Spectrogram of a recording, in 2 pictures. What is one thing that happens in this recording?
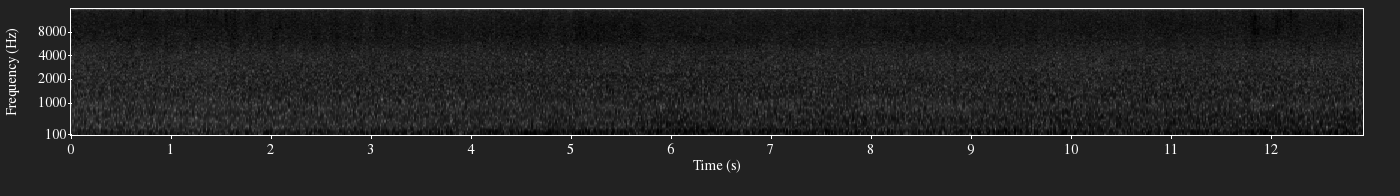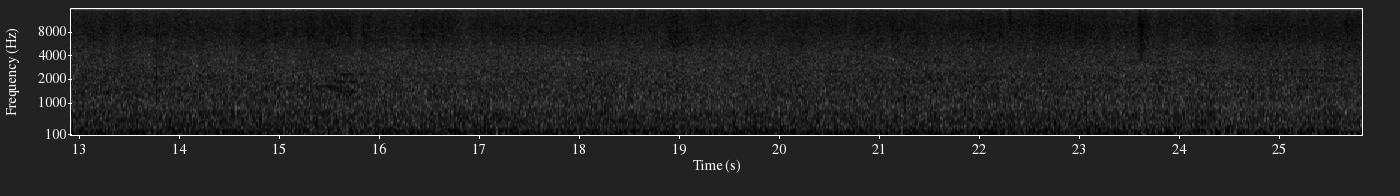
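Water splashes as a large animal paddles and climbs in a pool.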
